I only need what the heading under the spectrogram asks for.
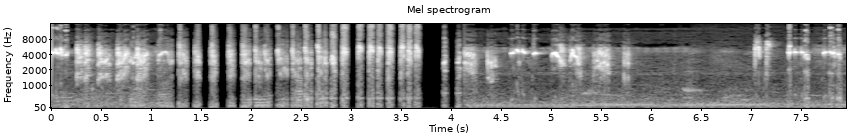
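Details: Black-browed reed warbler lure sound for trapping: a rapid string of sharp clicking chirps, a brief silence, then looser squeaky warbled phrases with short high whistles.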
